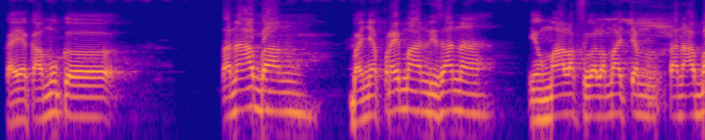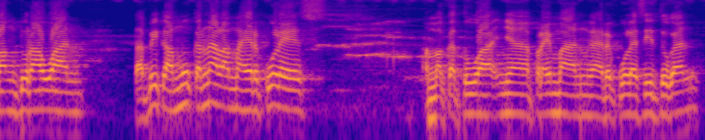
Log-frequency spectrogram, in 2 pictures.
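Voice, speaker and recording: A man's voice: mid-range voice, measured pace, long pauses. A man giving a casual religious lesson, chatting along and asking his listeners rhetorical questions over and over. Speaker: Islamic teacher.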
